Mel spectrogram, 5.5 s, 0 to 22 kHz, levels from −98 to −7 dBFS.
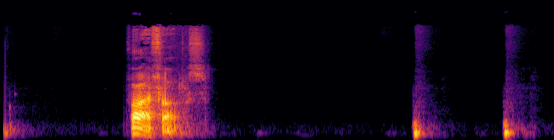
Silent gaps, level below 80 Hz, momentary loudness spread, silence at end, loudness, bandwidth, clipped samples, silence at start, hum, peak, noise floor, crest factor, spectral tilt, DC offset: none; -66 dBFS; 19 LU; 0.4 s; -19 LUFS; 11.5 kHz; under 0.1%; 1.3 s; none; -2 dBFS; -89 dBFS; 24 dB; -6 dB/octave; under 0.1%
